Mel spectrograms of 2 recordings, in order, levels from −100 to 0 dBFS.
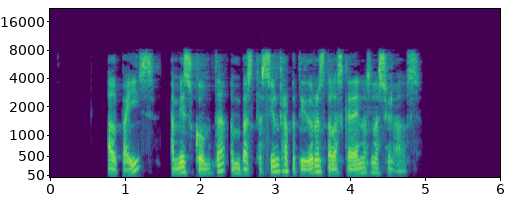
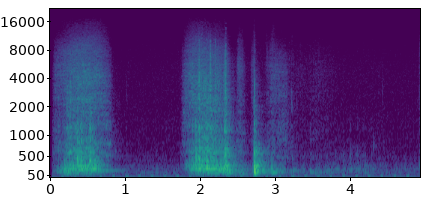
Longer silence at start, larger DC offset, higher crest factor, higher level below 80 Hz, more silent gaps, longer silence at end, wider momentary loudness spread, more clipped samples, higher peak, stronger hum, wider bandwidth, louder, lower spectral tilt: first, 0.75 s vs 0.05 s; neither; about the same, 20 dB vs 24 dB; first, -58 dBFS vs -68 dBFS; first, 1.48-1.60 s vs none; about the same, 1.1 s vs 1.2 s; second, 9 LU vs 17 LU; neither; first, 0 dBFS vs -18 dBFS; neither; second, 8.6 kHz vs 16 kHz; first, -17 LUFS vs -40 LUFS; second, -2.5 dB/octave vs -6 dB/octave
